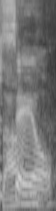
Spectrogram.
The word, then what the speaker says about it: Sale: I think it's a Sale. Okay, Sale. That's what I've heard. Come sail away, come sail.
